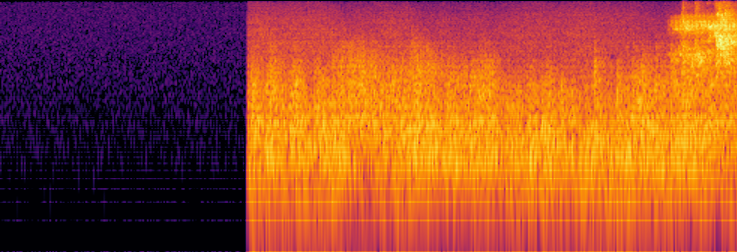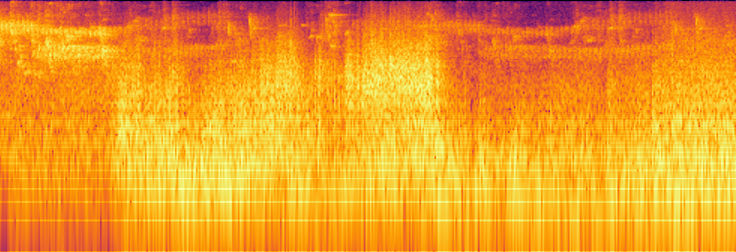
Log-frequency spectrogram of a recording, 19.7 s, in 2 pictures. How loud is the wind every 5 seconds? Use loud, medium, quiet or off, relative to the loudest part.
quiet, quiet, loud, loud.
